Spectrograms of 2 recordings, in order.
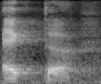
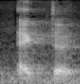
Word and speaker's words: Ekta: we got this one i believe it's pronounced ecta okay this one was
